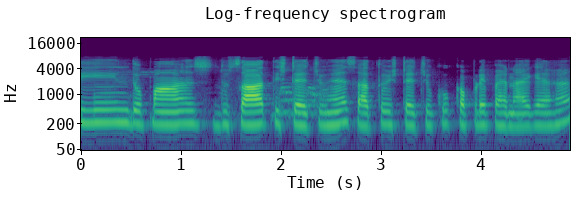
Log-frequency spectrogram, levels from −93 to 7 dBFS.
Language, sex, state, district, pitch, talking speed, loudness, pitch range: Hindi, female, Punjab, Pathankot, 190 Hz, 170 wpm, -21 LUFS, 185-205 Hz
